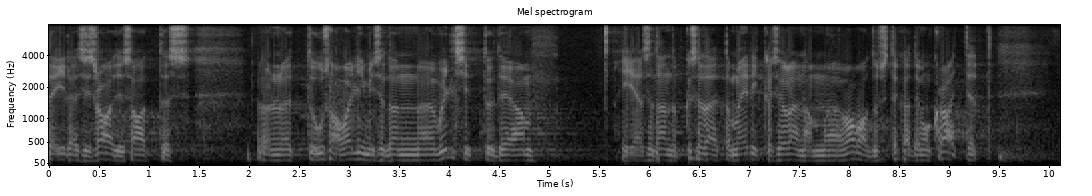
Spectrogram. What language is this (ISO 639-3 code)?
est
